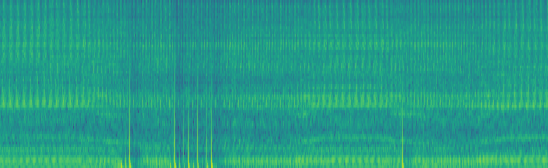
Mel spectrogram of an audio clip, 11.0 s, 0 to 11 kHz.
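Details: Maruti 800 5-speed MPFI petrol engine idling unevenly with sharp irregular pops and stumbles: misfire.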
